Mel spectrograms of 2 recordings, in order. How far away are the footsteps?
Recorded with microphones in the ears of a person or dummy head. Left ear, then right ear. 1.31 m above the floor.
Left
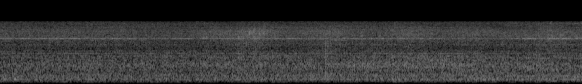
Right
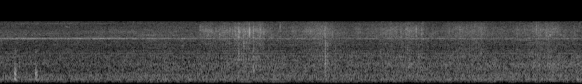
About 7.5 m.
